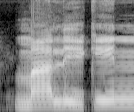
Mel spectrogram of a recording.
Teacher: আমি কিন্তু মিমের মধ্যেও টান দেই নাই লামের মধ্যেও টান দেই নাই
